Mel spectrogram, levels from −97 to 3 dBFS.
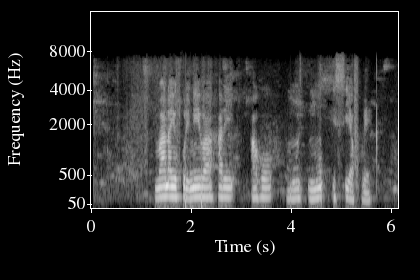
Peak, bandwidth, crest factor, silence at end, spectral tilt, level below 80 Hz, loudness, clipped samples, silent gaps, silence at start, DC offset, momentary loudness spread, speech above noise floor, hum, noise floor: -2 dBFS; 7.8 kHz; 18 dB; 0.05 s; -6.5 dB/octave; -50 dBFS; -20 LUFS; under 0.1%; none; 0.05 s; under 0.1%; 20 LU; 29 dB; none; -48 dBFS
